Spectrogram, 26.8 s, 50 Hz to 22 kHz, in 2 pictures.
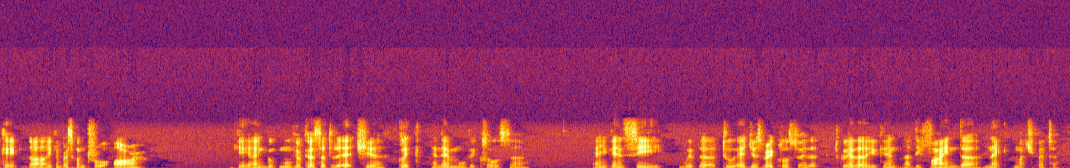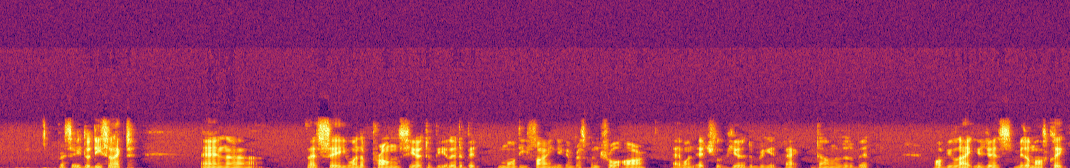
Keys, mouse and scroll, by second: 0.3 shift+middle click, 0.7 scroll up 1, 0.8 middle click, 1.8 ctrl+r, 5.2 click, 7.6 middle click, 8.1-8.5 scroll up 1, 8.5 middle click, 13.0 scroll down 1, 13.3 middle click, 14.3 typing, 14.5 scroll down 1, 15.2 middle click, 16.2-16.5 scroll up 1, 16.6 shift+middle click, 17.3-17.6 scroll up 1, 17.6 shift+middle click, 17.9 scroll up 1, 18.1 middle click, 18.4 scroll down 1, 18.7 shift+middle click, 21.1 ctrl+r, 21.7 click, 26.4 middle click.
